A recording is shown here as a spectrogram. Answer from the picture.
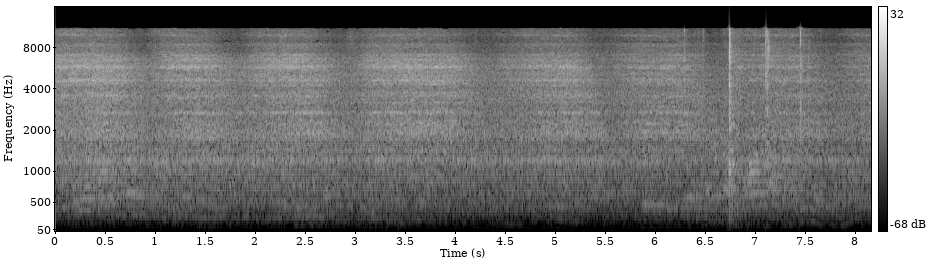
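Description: A steady hiss that swells and fades slowly, with a few sharp clicks a little under seven seconds in.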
